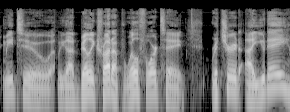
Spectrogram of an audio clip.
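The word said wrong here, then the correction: Ayoade: Am I saying that right? I gotta know that. I've seen him on so many stupid clip shows. How do you say it then? Ayude? – Ayode? – Ayode.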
